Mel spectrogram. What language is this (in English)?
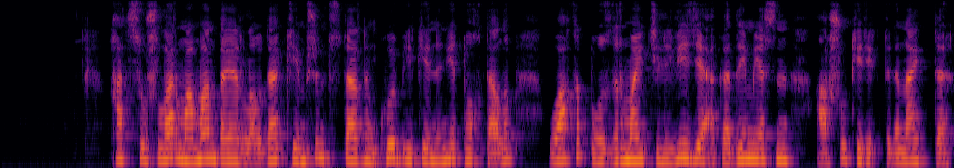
Kazakh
